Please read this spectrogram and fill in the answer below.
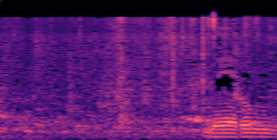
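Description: A low voiced hum, like a man's drawn-out "hmm", in two short parts near the end, over soft background noise.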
